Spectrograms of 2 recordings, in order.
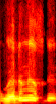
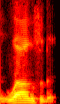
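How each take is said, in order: First: वेडनेसडे with every letter sounded, "wed-nes-day"; wrong pronunciation. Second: वेडनेसडे said softly as "wenz-day", no d sound; correct pronunciation. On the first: Teacher showing the mistaken way to say वेडनेसडे. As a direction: spell out वेडनेसडे as it is written. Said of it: "किसी हाल में होता नहीं". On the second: Teacher modelling the right way to say वेडनेसडे, softly. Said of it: "ऐसा नहीं". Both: Shown as a demonstration.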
